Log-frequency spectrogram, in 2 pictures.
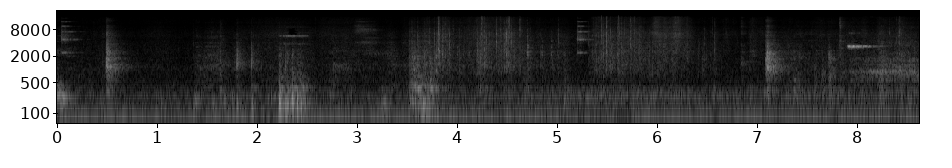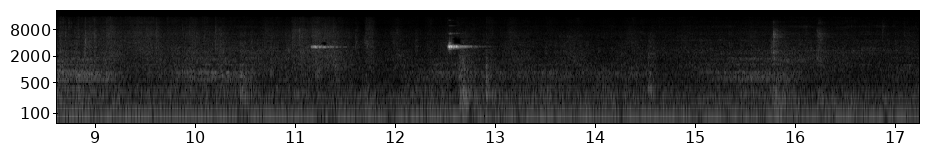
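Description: Quiet handling sounds: a plastic bag rustling and light clicks and knocks on a table, with three short high-pitched beeps in the second half.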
